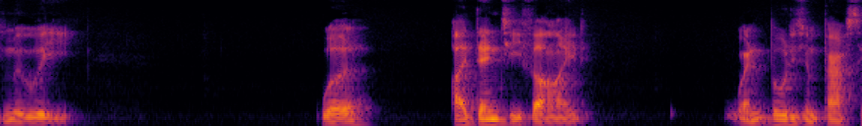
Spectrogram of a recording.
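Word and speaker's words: 無為: And of course, the other thing to bear in mind is that the Chinese characters wu wei, pronounced in Japanese mui, were identified when Buddhism passed into China.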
